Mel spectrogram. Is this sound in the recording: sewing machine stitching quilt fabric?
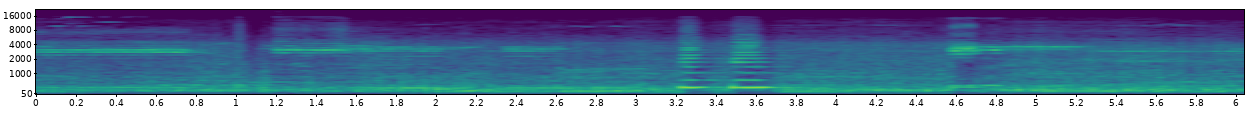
no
